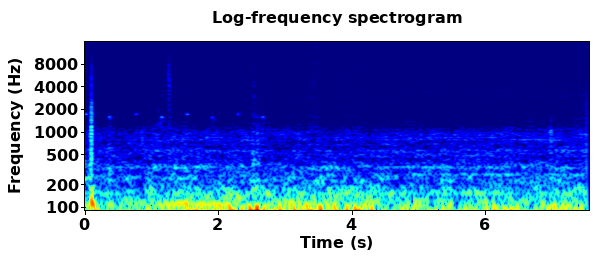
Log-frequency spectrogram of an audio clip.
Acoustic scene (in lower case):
car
